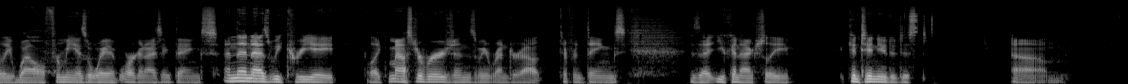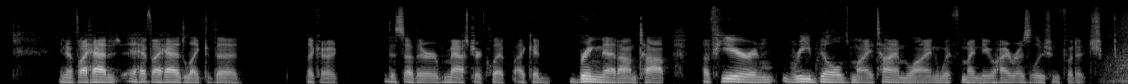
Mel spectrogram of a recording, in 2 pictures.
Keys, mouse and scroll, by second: 6.3 scroll down 2, 6.9-7.8 scroll up 4, 8.9-9.7 shift+drag, 11.1-11.5 drag, 15.4-16.0 drag.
